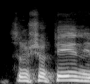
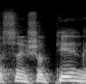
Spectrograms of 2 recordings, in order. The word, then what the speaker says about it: Sanchotene: Nomes que a gente pronuncia, nome de ruas, Dubal, Goulart, Sanchotene, Lacroix, todos esses são franceses. E, na verdade, não é Dubal, é Dibá, não é Goulart, é Goulart, não é Sanchotene, é Sanchotene.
